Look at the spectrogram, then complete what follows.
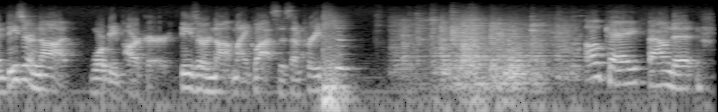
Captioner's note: smack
